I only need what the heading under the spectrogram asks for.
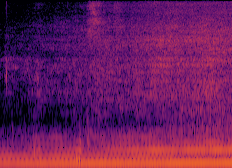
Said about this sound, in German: Jetzt sind wir auf einer Motorradpass-Ecke hier gerade.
